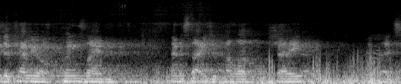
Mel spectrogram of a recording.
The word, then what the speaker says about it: Palaszczuk: So guys, we've got an open letter addressed to the Premier of Queensland, Anastasia, palashay. That's how you pronounce it.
